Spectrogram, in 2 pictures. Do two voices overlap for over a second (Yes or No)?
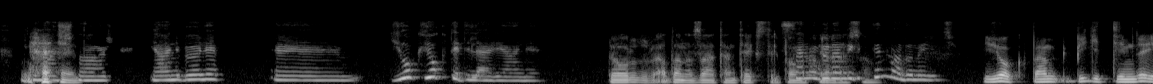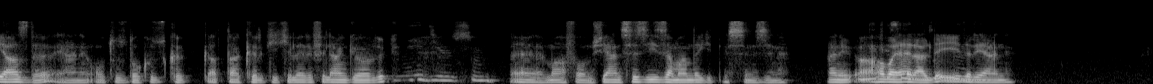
Yes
